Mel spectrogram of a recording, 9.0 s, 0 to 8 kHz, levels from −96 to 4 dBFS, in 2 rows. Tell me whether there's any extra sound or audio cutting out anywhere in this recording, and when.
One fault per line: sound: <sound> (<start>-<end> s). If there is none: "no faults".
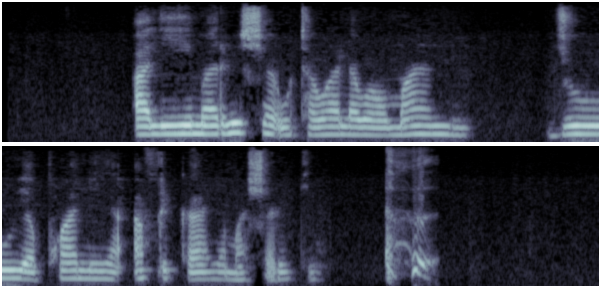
sound: cough (7.3-7.8 s)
